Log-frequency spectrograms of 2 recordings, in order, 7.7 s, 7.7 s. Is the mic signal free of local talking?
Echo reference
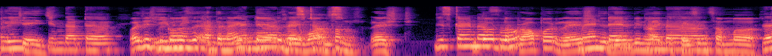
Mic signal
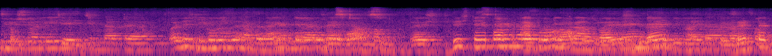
No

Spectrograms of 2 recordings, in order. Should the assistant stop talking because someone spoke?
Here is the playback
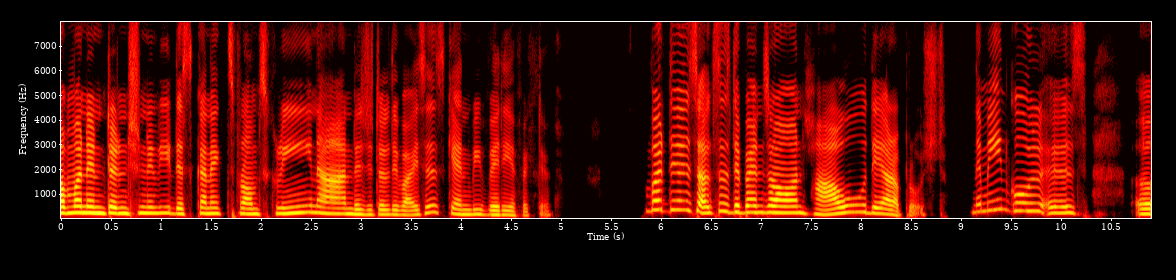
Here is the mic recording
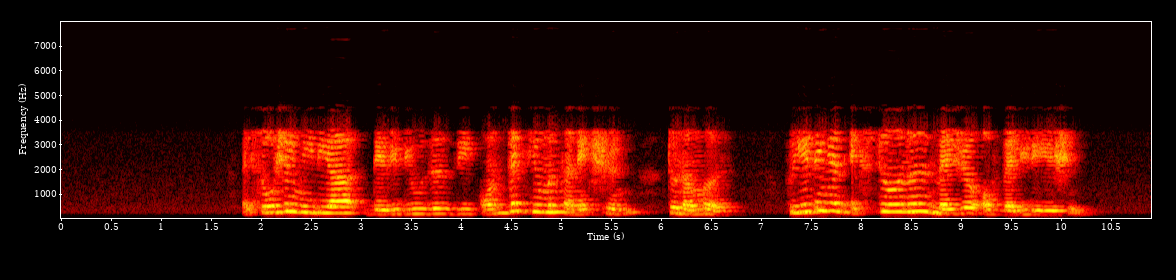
Yes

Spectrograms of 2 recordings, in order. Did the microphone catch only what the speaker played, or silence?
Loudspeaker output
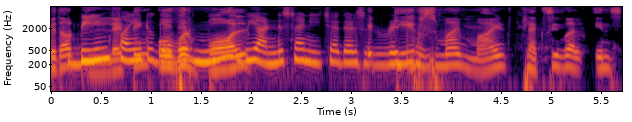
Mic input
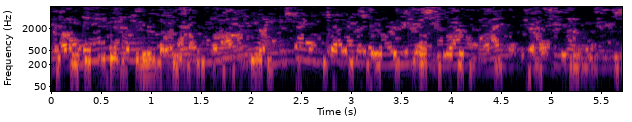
Yes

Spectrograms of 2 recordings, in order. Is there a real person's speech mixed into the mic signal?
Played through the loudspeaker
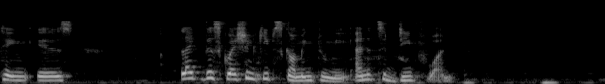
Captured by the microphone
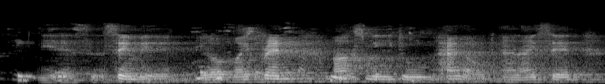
Yes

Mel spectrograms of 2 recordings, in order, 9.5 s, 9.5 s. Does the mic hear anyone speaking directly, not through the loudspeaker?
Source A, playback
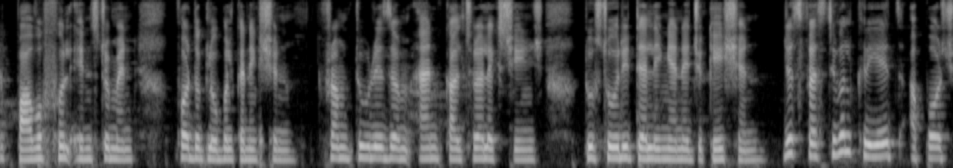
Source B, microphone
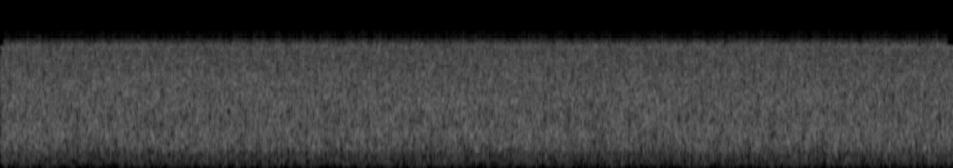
No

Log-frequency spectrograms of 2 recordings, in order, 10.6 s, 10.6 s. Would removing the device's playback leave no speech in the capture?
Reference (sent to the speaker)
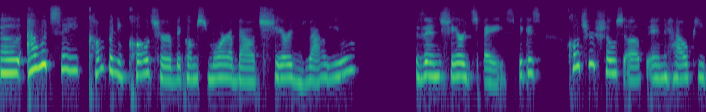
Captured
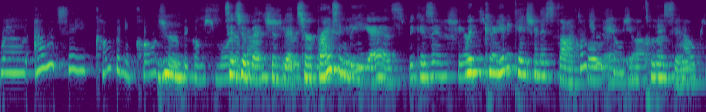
No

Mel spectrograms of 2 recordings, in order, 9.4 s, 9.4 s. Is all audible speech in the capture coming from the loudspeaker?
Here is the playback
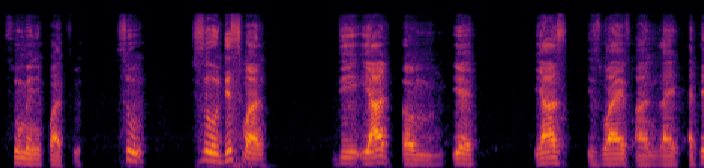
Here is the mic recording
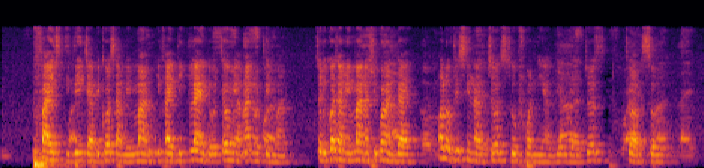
No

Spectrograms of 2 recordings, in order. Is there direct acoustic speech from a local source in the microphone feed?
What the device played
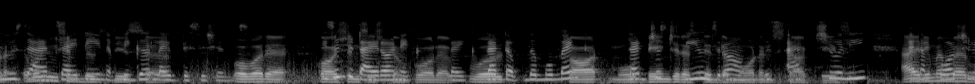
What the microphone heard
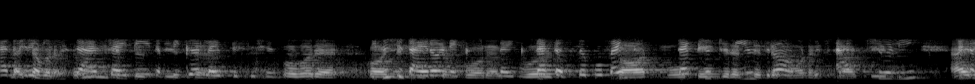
No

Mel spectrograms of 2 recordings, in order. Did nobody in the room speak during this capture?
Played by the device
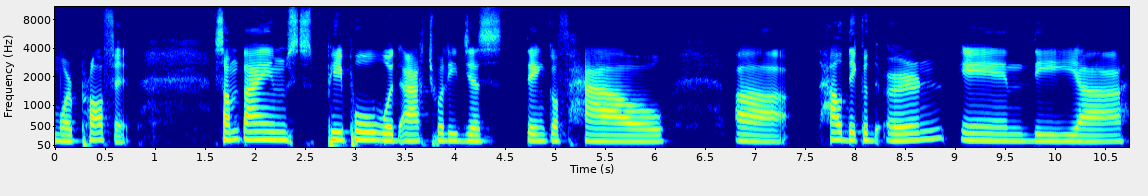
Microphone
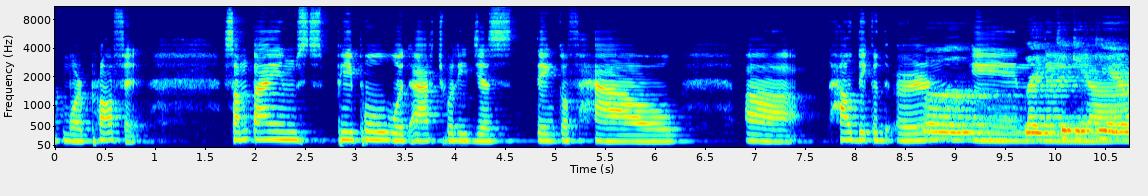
No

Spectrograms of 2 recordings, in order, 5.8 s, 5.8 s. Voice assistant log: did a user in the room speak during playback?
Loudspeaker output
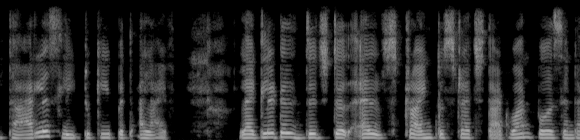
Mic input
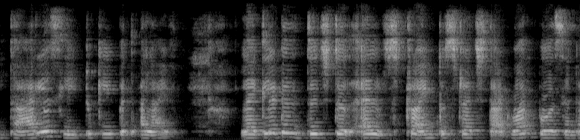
No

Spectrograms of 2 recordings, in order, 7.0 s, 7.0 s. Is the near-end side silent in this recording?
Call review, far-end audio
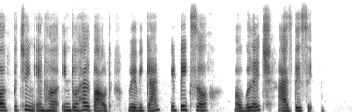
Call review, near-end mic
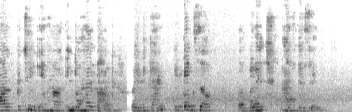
Yes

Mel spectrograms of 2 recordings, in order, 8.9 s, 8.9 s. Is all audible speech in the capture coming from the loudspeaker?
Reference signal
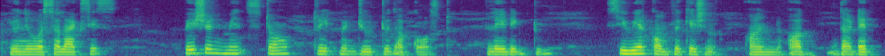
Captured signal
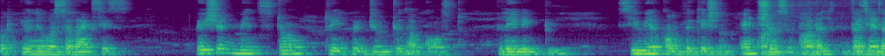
No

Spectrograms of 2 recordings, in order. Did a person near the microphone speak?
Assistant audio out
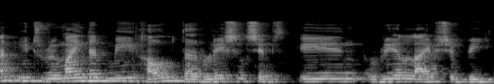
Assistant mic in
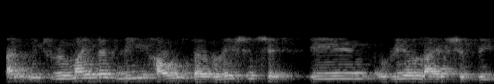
No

